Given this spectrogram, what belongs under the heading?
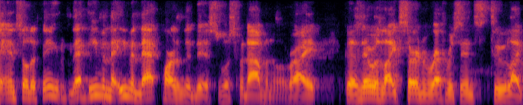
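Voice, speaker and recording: Rambling man on a podcast. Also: lowish voice. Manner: rambling, restarts a lot, gets worked up. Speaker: podcast co-host. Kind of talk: casual sports podcast chat.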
